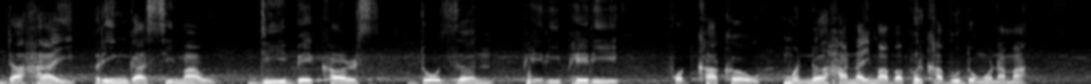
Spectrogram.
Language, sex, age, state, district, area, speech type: Bodo, male, 18-30, Assam, Chirang, urban, read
